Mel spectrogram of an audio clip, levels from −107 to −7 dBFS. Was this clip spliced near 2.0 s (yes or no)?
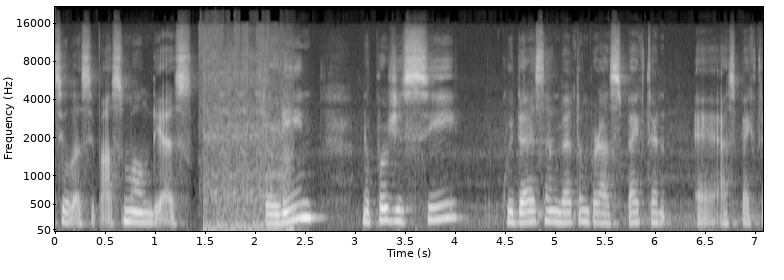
yes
